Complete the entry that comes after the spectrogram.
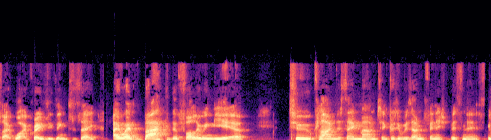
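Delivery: normal talking voice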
